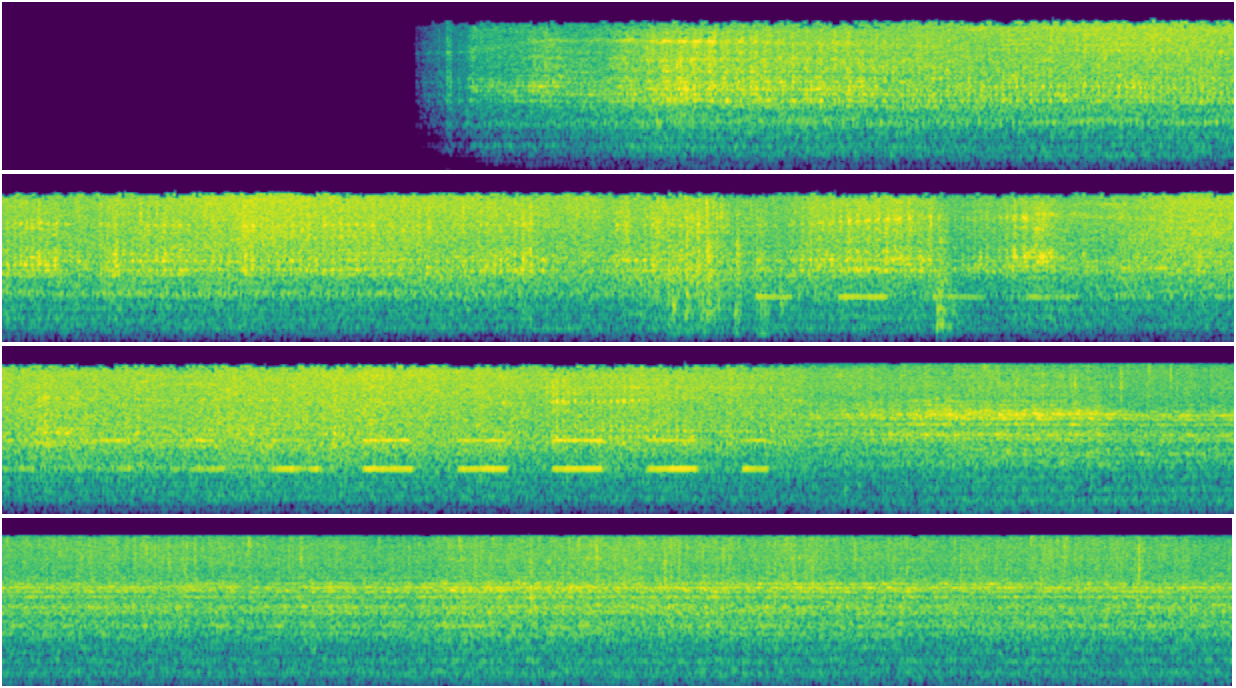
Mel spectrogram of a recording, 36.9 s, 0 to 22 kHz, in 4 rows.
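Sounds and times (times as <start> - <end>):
heavy machinery engines running: 3.1 - 36.9
backup alarm beeping: 14.7 - 17.8, 18.4 - 24.3.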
